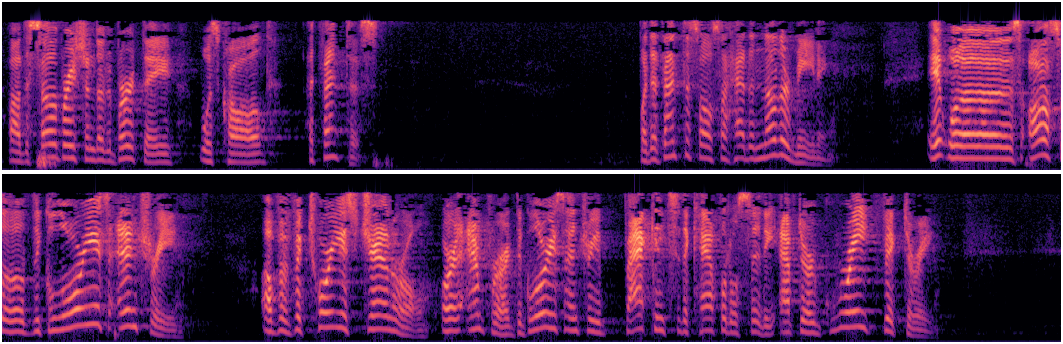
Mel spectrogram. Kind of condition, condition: setting, large echoing room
